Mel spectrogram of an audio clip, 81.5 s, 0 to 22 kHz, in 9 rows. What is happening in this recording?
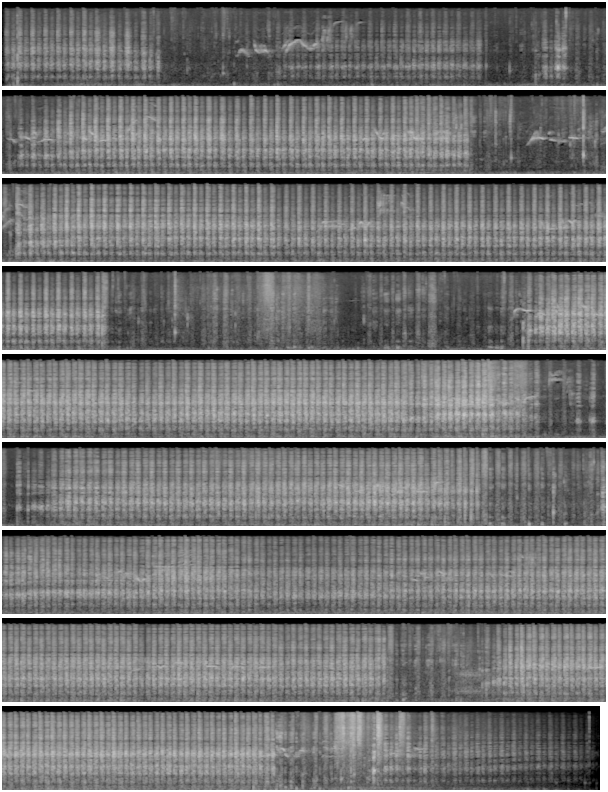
Dog panting 20090425T1417
After a walk with my labrador retriever, Atlas, in the April sun we sat down in my garden. Atlas panted and I recorded the sound... You hear some birds in the garden as well.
